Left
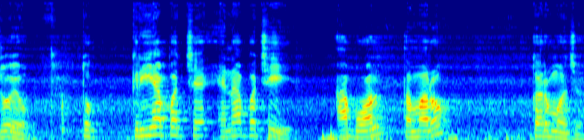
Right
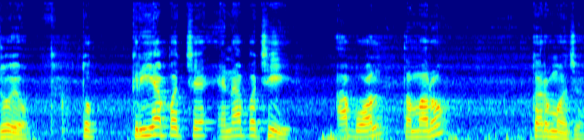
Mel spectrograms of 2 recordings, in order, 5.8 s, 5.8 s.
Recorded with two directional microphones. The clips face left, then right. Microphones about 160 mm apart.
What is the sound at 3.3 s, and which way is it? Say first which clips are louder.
Speech: right 2 dB; 15° right (ahead or behind).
